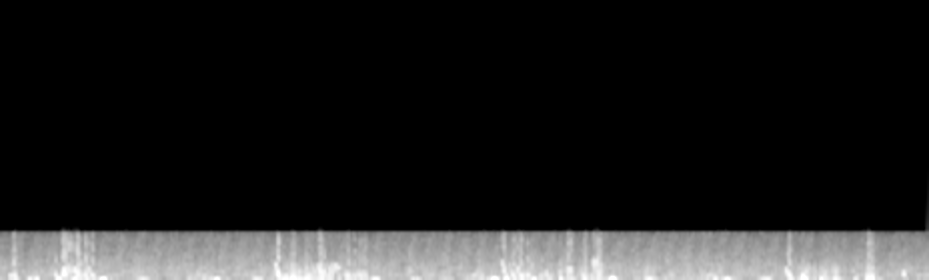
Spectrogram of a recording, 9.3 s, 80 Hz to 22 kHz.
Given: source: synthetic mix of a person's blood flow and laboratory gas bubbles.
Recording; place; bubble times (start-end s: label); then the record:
Doppler ultrasound of blood flow; precordium
0.11-0.23 s: bubbles
0.31-0.44 s: bubbles
0.56-1.02 s: bubbles
2.77-3.73 s: bubbles
5.03-5.55 s: bubbles
5.60-6.09 s: bubbles
7.86-8.43 s: bubbles
8.53-8.62 s: bubbles
8.66-8.79 s: bubbles
9.03-9.11 s: bubbles
From the record:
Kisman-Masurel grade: 332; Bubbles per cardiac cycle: rolling drumbeat, 9 or more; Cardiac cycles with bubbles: 50 to 99%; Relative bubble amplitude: moderate (0.250 to 0.450); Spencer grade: 3 (all of the cardiac periods contain showers or single bubble signals, but not dominating or overriding the cardiac motion signals); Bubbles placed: only in the low amplitude regions of the cardiac cycle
